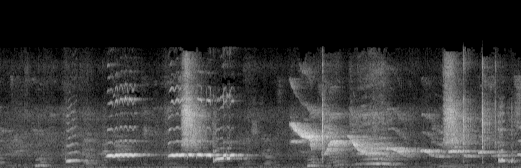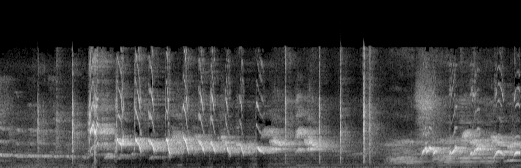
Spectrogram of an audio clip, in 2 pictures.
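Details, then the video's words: White-rumped shama lure song, a long varied medley of whistles, chattering trills and buzzy sweeps with sharp clicks between phrases. "Murai Batu Masteran sekali Pancing Langsung GACOR"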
